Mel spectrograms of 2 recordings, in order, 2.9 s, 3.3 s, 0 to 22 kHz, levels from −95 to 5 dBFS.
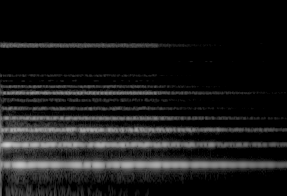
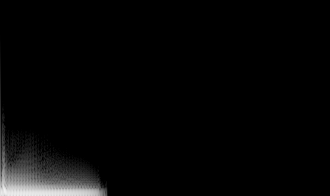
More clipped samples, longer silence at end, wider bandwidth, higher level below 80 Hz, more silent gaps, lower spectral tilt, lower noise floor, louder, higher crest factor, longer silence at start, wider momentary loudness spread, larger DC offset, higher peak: neither; second, 0.15 s vs 2.3 s; first, 10.5 kHz vs 0.4 kHz; second, -84 dBFS vs -14 dBFS; neither; second, 2 dB/octave vs -16 dB/octave; second, -52 dBFS vs -87 dBFS; second, -30 LUFS vs -17 LUFS; about the same, 16 dB vs 14 dB; about the same, 0 s vs 0 s; first, 20 LU vs 17 LU; neither; second, -14 dBFS vs -2 dBFS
